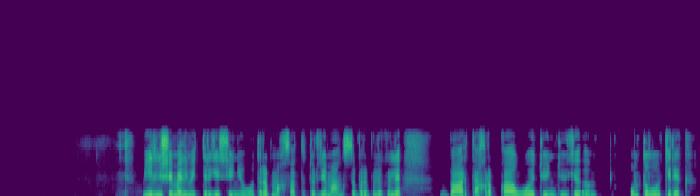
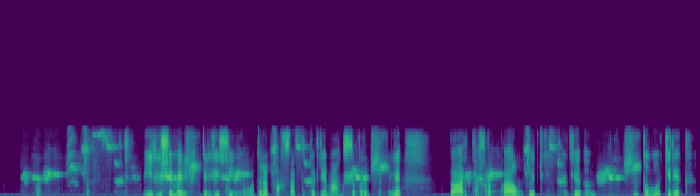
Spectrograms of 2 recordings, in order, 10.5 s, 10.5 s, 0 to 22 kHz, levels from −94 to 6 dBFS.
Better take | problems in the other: first | noise reduction (neural diffusion model UNIVERSE++)

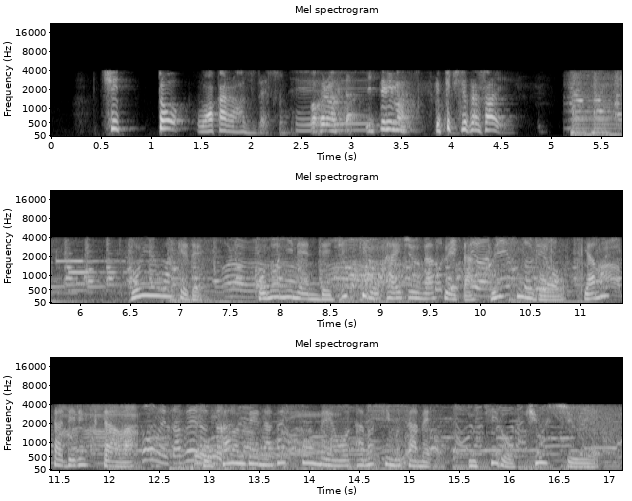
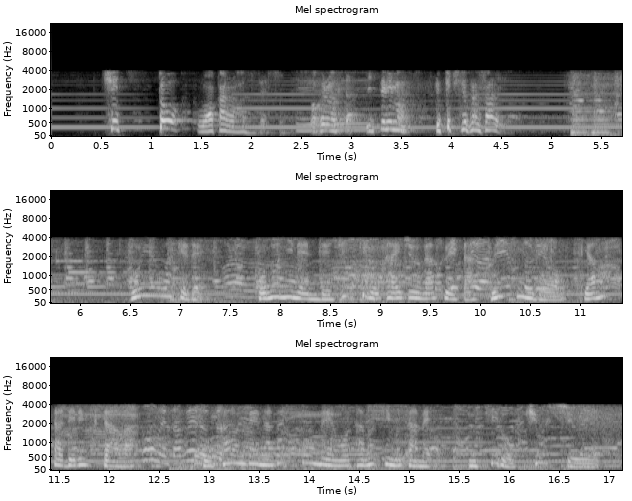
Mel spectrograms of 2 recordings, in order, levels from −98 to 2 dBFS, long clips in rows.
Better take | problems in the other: first | background sound (Wind instrument, woodwind instrument); 15 dB below the speech // room echo; dies away in 2.3 s

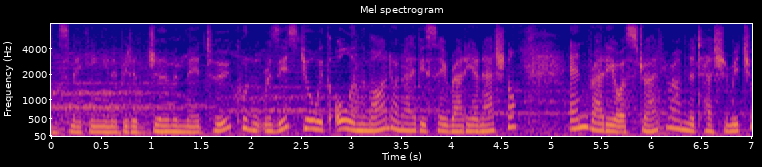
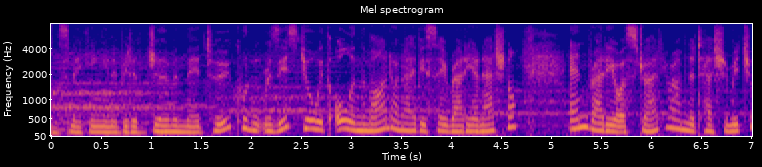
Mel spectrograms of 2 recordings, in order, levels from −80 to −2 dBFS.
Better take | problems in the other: second | background sound (Sliding door + Bus); 19 dB below the speech

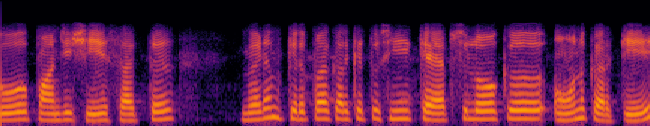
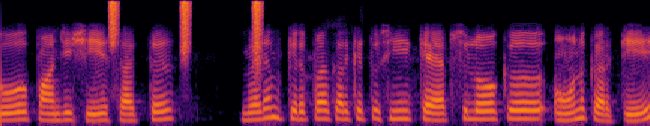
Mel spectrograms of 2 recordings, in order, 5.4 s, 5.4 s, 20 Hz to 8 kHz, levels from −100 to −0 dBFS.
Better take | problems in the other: first | noise reduction (neural mask model Resemble Enhance denoiser)

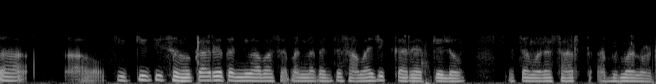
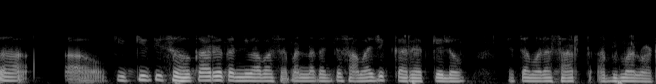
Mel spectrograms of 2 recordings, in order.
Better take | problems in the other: second | noise reduction (neural diffusion model UNIVERSE++)

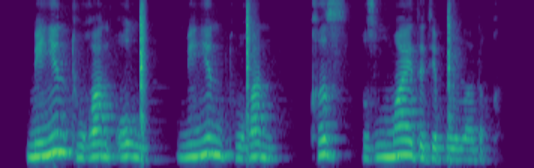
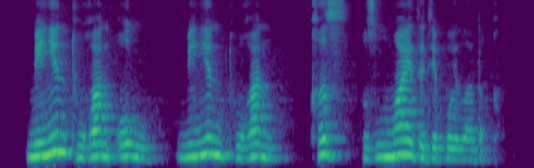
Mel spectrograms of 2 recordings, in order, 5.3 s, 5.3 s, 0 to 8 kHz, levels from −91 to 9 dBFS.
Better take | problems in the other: second | noise reduction (neural mask model RNNoise)

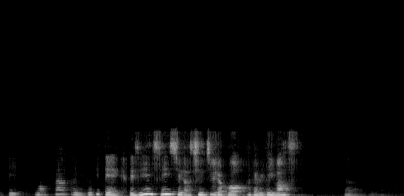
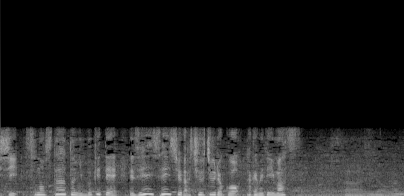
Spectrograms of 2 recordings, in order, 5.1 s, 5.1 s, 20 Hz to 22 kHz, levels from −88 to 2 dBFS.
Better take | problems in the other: second | noise reduction (neural mask model DeepFilterNet 3)

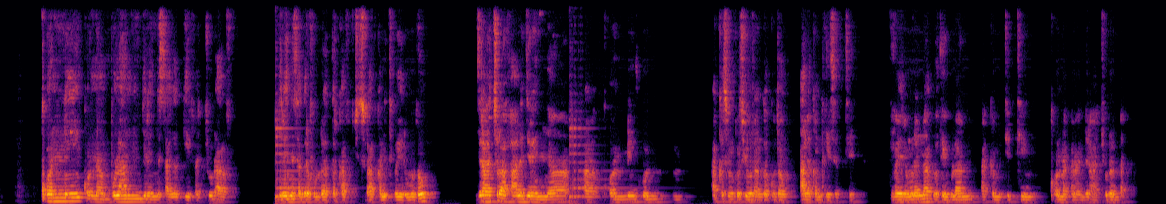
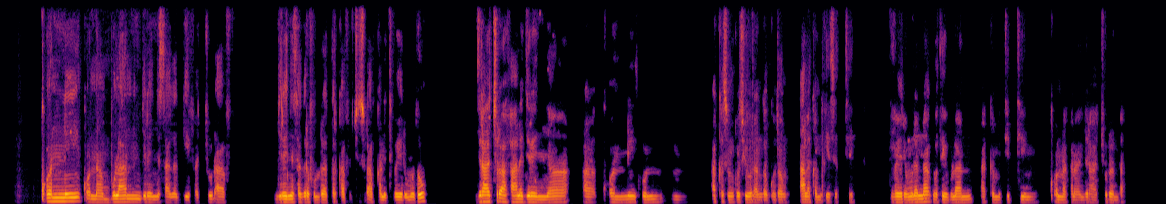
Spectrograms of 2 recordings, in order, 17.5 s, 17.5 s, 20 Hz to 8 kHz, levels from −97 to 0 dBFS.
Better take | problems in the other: second | noise reduction (neural separator model SepFormer DNS4)

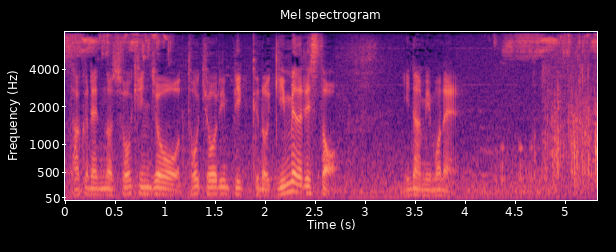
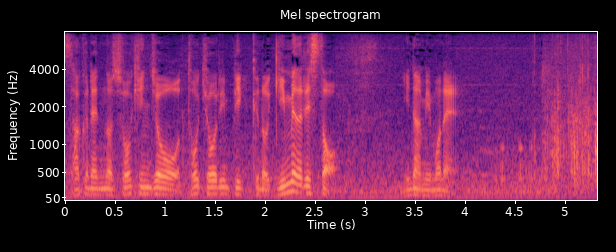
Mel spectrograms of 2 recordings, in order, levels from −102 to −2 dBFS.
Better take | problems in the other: second | background sound (Bird vocalization, bird call, bird song); 11 dB below the speech

